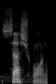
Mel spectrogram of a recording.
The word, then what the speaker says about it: Szechuan: I always want to try that Szechuan Szechuan Szechuan. Szechuan. Szechuan, that's how it's pronounced.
